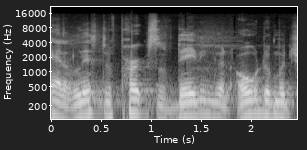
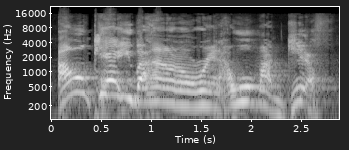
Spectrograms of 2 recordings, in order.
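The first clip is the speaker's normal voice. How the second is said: higher, mock-entitled partner whining for a gift; demanding partner; 11 semitones higher than usual. Imitating a demanding partner who ignores the unpaid rent. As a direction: play the partner who only wants her present. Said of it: "and they still like".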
